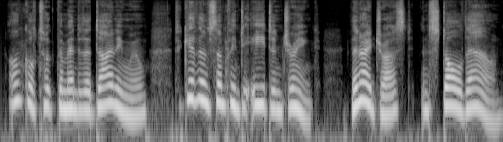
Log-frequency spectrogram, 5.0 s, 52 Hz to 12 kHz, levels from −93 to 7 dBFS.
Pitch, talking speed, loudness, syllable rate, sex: 190 Hz, 250 wpm, -17 LUFS, 6.6 syllables/s, male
